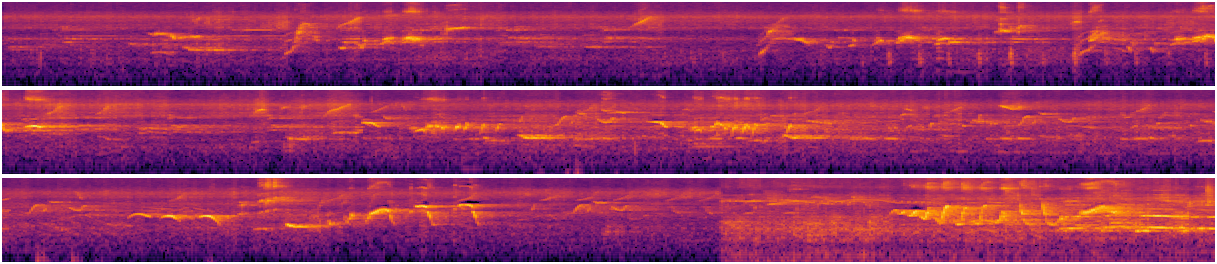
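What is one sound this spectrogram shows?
Songbirds sing varied whistling phrases close by.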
